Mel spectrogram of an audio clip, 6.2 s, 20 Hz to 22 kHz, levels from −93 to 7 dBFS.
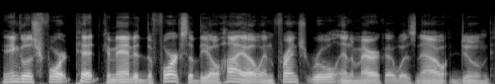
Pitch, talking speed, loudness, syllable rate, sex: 115 Hz, 175 wpm, -19 LUFS, 4.3 syllables/s, male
